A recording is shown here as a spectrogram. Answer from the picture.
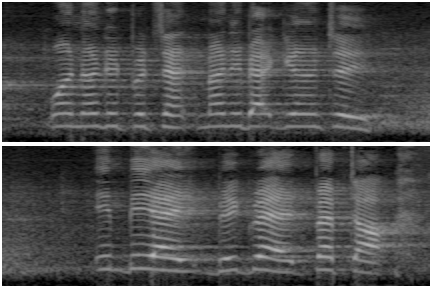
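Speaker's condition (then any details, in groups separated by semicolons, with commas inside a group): Cerebral palsy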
